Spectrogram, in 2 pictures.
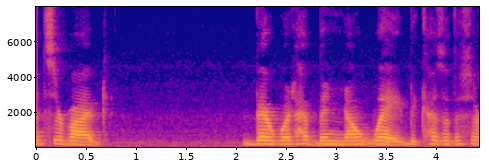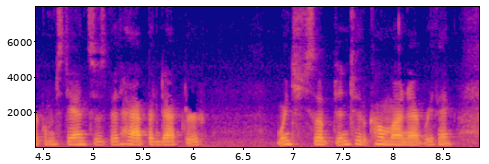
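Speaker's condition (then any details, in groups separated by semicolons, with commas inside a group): Cerebral palsy; speech noticeably atypical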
